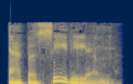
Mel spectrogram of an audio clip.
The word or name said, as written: epicedium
